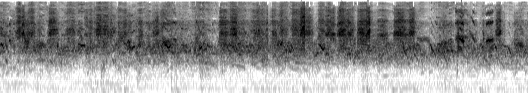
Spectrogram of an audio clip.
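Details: Budgerigars, a colony of Australian parrots kept in an aviary, singing and chirping together: a dense, continuous wash of high warbling chirps and squawks overlapping without pause.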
